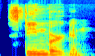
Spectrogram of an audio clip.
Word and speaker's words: Steenbergen: Steenbergen, Steenberg. like the actress, but with no U.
